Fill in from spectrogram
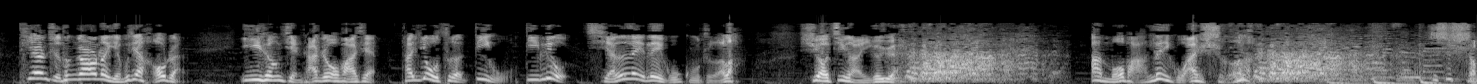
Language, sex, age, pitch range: Chinese, male, 30-49, 140-210 Hz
